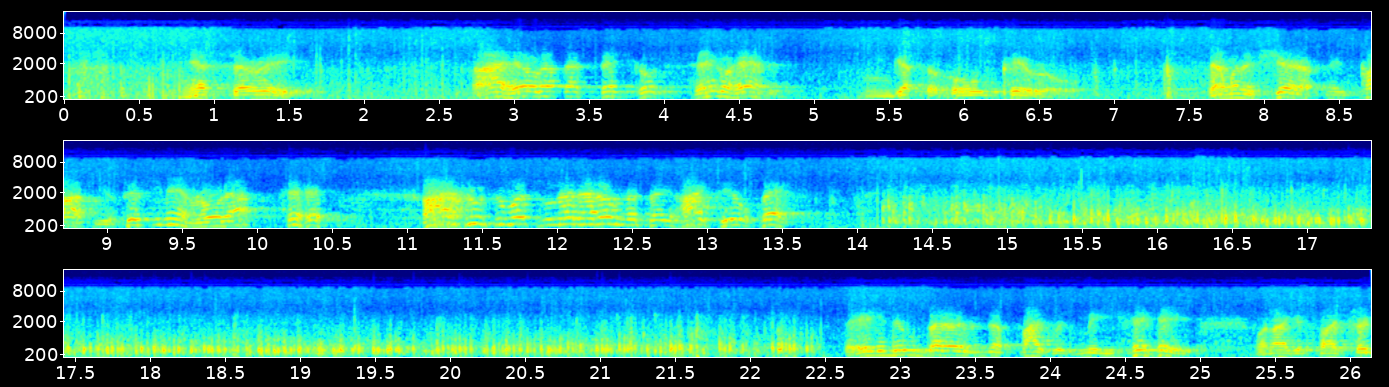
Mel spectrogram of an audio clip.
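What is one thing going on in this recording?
A man speaks gruffly, close by.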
